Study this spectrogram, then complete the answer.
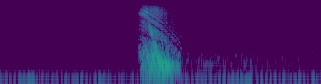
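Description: A short menu tone sounds.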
